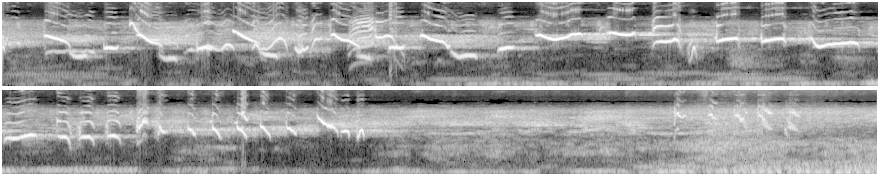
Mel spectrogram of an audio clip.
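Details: Oriental magpie-robin in full, noisy song meant to provoke a rival kacer: rapid whistled notes and chips tumble out for about six seconds, then fade into a soft hiss with a few high scattered notes.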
